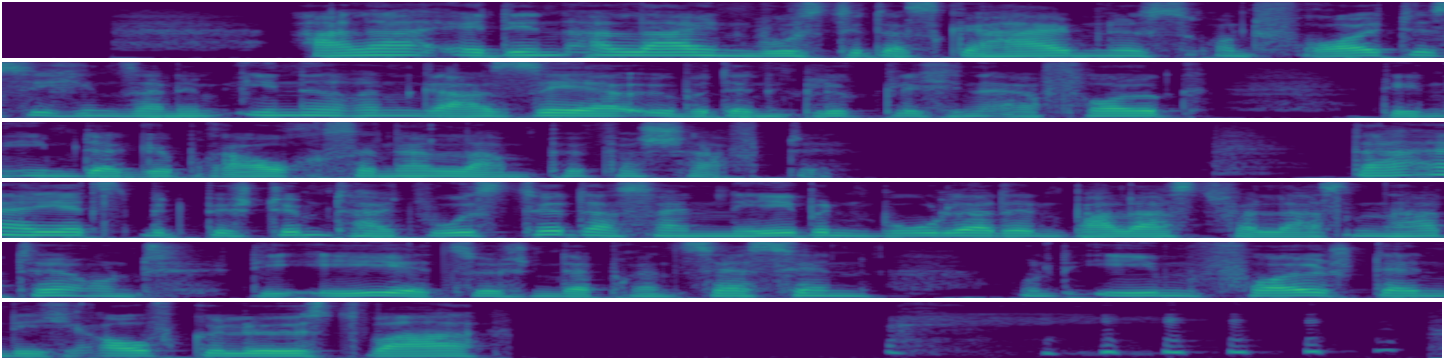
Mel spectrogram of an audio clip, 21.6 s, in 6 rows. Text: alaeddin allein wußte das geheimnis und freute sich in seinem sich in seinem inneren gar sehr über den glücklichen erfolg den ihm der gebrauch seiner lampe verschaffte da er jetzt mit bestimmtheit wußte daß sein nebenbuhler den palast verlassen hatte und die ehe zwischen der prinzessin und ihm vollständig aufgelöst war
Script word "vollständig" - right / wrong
right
